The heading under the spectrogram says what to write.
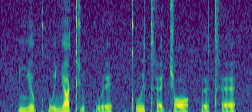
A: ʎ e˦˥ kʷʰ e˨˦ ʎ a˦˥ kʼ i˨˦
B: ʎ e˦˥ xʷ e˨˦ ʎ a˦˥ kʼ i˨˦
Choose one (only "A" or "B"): A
